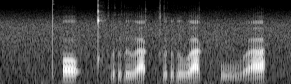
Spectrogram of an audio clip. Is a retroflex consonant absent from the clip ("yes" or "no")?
yes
